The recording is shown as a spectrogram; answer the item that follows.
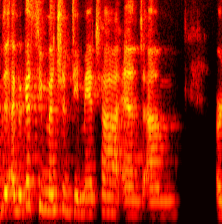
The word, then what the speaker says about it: Demeter: alternatives aside from the i guess you mentioned demeta and um or d meter i guess how do you say it yeah yeah demeter biodynamic yeah yeah i mean we all like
